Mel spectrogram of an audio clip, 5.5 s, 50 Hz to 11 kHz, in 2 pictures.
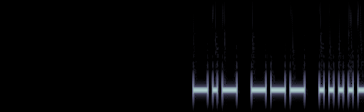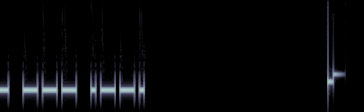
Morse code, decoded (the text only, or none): KO4OP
